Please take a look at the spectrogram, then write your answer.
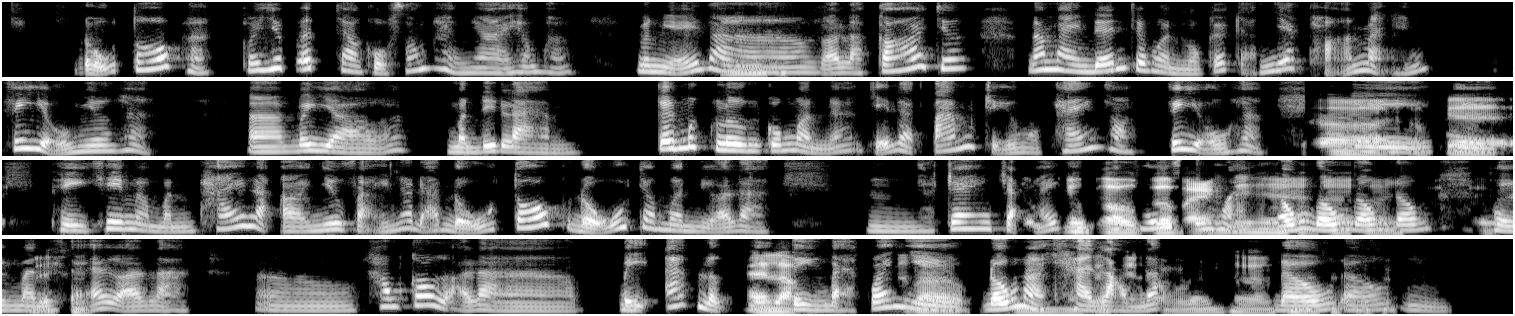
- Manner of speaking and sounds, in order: other background noise; tapping; unintelligible speech; laughing while speaking: "đi"; laugh
- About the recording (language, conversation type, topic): Vietnamese, podcast, Bạn nghĩ gì về tư duy “đủ tốt” thay vì hoàn hảo?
